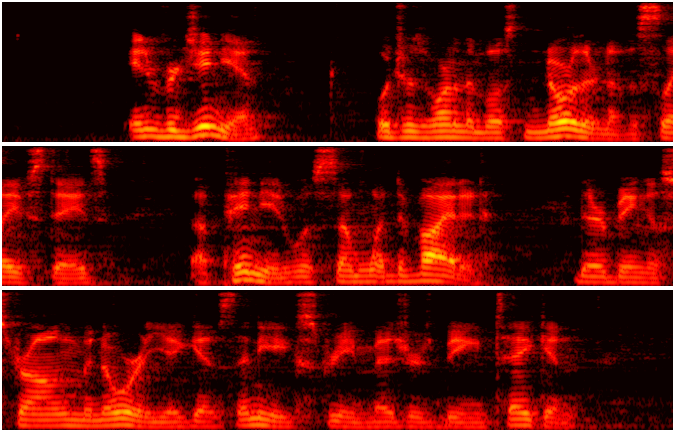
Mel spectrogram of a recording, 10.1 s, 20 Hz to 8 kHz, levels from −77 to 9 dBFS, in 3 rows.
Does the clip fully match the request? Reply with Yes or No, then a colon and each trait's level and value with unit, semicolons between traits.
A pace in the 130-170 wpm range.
Yes: average, 165 wpm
